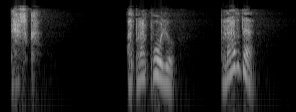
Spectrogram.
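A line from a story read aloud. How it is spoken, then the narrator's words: Wheezing broken question. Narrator (Russian): свистящим прерывистым голосом спросила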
